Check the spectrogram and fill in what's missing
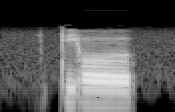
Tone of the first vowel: low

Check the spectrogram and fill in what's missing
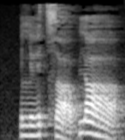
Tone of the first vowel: rising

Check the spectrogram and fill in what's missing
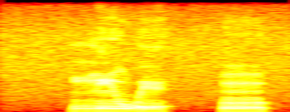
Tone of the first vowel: high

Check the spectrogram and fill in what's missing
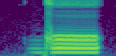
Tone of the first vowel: high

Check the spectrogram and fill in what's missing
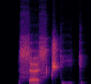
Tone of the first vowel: high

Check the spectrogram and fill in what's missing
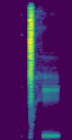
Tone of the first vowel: low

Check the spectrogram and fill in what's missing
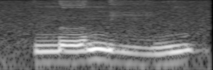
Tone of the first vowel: rising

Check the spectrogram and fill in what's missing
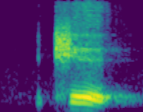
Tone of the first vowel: falling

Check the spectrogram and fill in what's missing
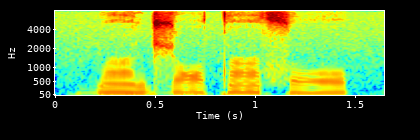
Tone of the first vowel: low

